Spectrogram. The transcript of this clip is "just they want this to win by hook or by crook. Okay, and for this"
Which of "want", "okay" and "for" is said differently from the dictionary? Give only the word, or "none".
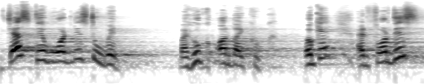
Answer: want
